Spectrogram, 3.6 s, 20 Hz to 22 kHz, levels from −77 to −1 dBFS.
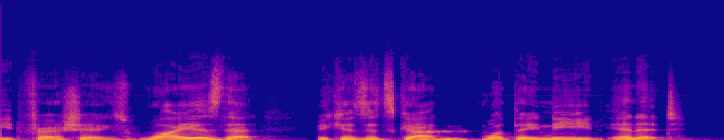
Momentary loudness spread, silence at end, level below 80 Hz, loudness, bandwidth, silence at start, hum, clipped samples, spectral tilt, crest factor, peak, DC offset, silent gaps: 7 LU; 0.25 s; -58 dBFS; -22 LUFS; 13.5 kHz; 0 s; none; under 0.1%; -6 dB/octave; 12 dB; -8 dBFS; under 0.1%; none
